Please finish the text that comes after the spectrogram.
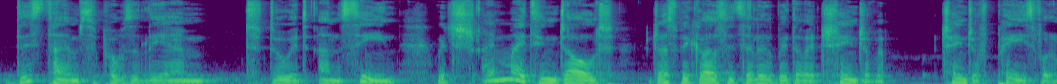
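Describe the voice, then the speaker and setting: A man role-playing a ruthless, casually murderous vampire thinking aloud in improvised game commentary, musing, hesitant and foul-mouthed, with dark amusement. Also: mid-range voice, husky. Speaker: gaming streamer role-playing his character. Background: game music.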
